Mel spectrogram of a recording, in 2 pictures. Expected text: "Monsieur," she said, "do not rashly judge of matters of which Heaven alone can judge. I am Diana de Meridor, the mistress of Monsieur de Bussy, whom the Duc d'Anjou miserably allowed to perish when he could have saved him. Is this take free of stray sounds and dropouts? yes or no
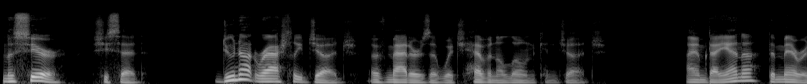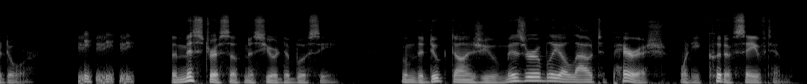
no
